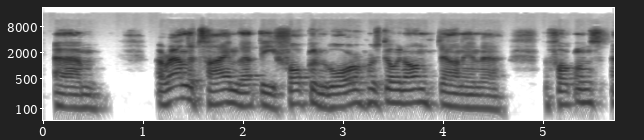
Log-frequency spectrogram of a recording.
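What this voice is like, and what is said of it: Irish accent. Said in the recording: “when they heard my accent ... a little Irish guy at a party”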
